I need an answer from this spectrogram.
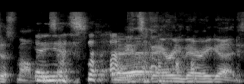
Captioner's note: laughs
